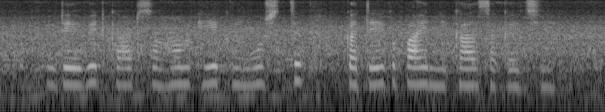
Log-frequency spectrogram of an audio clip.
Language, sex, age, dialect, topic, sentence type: Maithili, female, 18-24, Southern/Standard, banking, question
